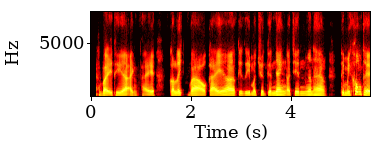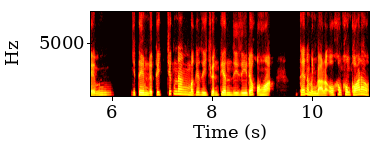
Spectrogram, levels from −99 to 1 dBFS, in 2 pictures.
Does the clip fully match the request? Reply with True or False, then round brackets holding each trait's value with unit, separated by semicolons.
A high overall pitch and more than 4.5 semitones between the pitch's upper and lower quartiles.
False (160 Hz; 5.6 semitones)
